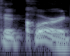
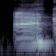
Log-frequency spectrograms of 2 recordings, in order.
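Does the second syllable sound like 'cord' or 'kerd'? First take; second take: cord; kerd. First: The second syllable is a full 'cord'. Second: The second syllable is a reduced 'kerd'. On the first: This is how outsiders read the spelling. The speaker calls it wrong. "you would think Accord, and that's what we kept calling it" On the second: This is how locals say the name. The speaker calls it right. "some local at one point was like, it's Ackerd"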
